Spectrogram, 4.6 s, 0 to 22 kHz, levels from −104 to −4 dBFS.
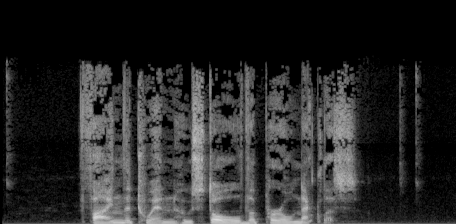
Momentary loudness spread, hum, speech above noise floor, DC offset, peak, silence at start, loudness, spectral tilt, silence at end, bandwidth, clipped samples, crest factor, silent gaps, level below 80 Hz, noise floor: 8 LU; none; 41 dB; under 0.1%; -12 dBFS; 0.8 s; -29 LUFS; -3.5 dB/octave; 1 s; 16 kHz; under 0.1%; 20 dB; none; -60 dBFS; -71 dBFS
